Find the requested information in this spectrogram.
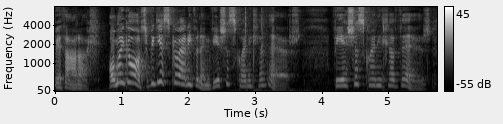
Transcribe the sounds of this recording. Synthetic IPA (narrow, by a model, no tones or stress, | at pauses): b̥eːθaɾa̰ɬɔmajɡɔːʃviːdiəskwɛnivənɨnviːɛʃɔskwɛniɬaðɛːr | viːɛʃɔskwɛniɬaðɛːr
